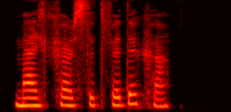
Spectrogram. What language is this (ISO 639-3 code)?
ady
